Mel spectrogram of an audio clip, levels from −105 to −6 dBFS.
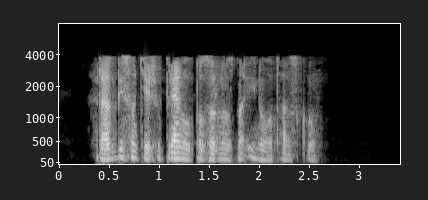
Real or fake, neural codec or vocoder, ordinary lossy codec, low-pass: real; none; AAC, 16 kbps; 7.2 kHz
